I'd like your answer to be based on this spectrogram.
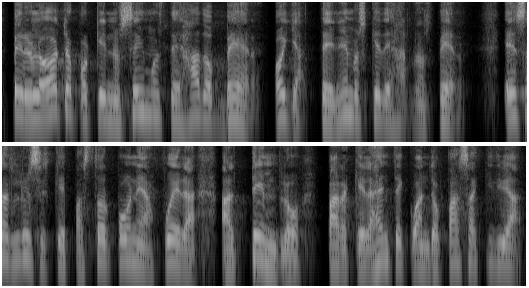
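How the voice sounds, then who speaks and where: A man giving a jokey, chatty sermon in a church, talking straight to the congregation. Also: on the high side. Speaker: church speaker. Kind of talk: humorous sermon. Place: church sanctuary.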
